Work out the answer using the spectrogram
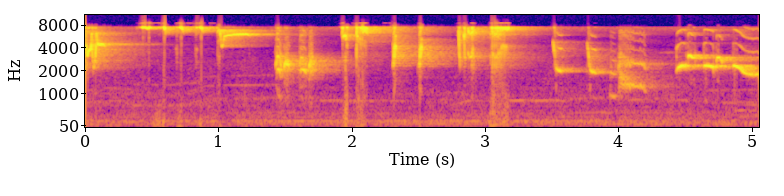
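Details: Chestnut-capped thrush, the anis kembang or plontang, in nonstop 'ngerol' song: dense bursts of high whistles and sweeping notes broken by sharp clicks, ending with a run of lower rising and falling whistles.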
